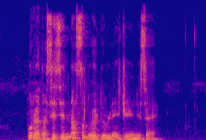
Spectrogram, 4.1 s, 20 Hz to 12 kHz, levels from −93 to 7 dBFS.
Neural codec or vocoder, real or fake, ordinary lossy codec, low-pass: none; real; Opus, 32 kbps; 10.8 kHz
